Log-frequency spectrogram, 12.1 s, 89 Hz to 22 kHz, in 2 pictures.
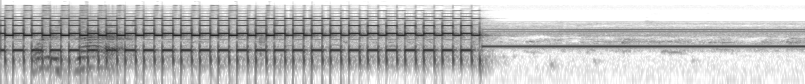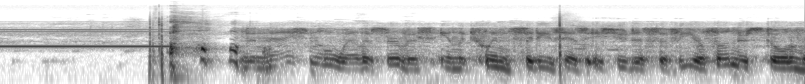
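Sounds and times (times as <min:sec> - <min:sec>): fast-pulsing electronic alarm: 0:00.0 - 0:07.1
steady single alarm tone: 0:00.0 - 0:07.2.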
